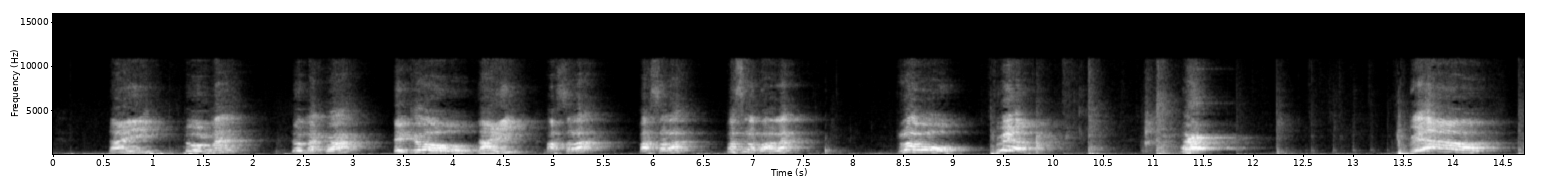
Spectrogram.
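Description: A ball bounces and thuds on a hard floor.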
